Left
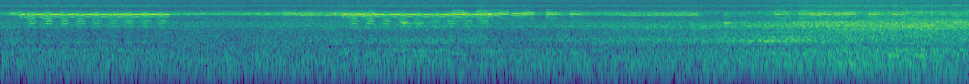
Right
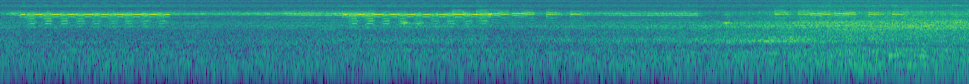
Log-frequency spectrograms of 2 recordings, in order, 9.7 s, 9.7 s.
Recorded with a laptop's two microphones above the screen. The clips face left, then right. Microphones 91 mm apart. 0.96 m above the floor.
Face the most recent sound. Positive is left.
No sound to turn to.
